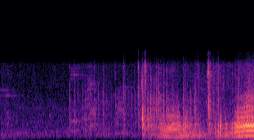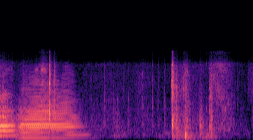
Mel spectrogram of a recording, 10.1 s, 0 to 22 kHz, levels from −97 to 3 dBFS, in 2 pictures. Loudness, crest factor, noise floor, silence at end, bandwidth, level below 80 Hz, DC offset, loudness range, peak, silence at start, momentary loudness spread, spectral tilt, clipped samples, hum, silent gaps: -28 LUFS; 26 dB; -64 dBFS; 0.45 s; 4.9 kHz; -52 dBFS; under 0.1%; 13 LU; -6 dBFS; 1.8 s; 19 LU; -5.5 dB/octave; under 0.1%; none; none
